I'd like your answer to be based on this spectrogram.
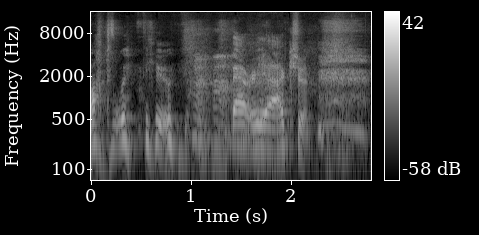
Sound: audience member laughs

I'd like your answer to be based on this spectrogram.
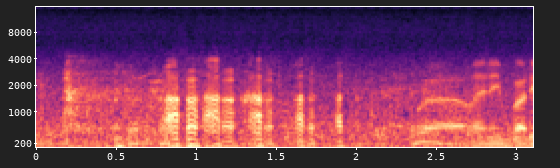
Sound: laughter

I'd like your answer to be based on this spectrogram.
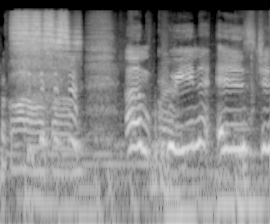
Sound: laughs

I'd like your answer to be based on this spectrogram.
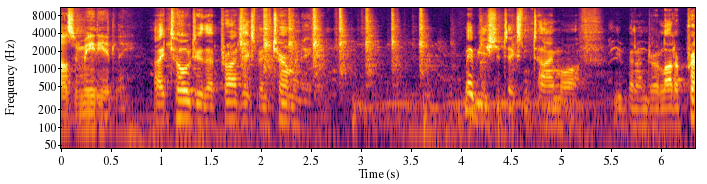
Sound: none

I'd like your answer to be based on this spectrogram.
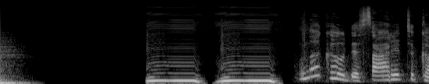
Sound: phone buzzes

